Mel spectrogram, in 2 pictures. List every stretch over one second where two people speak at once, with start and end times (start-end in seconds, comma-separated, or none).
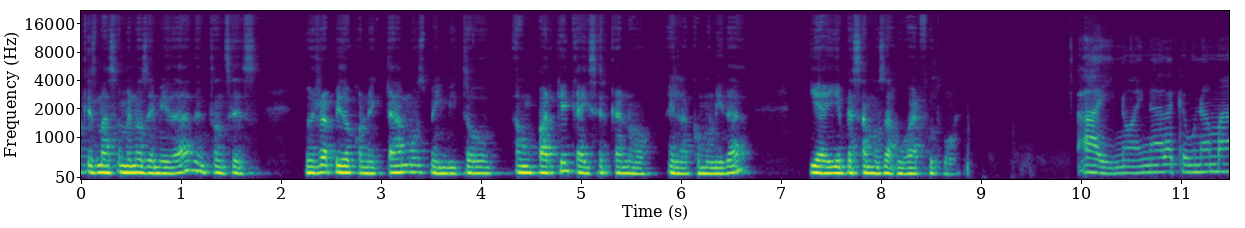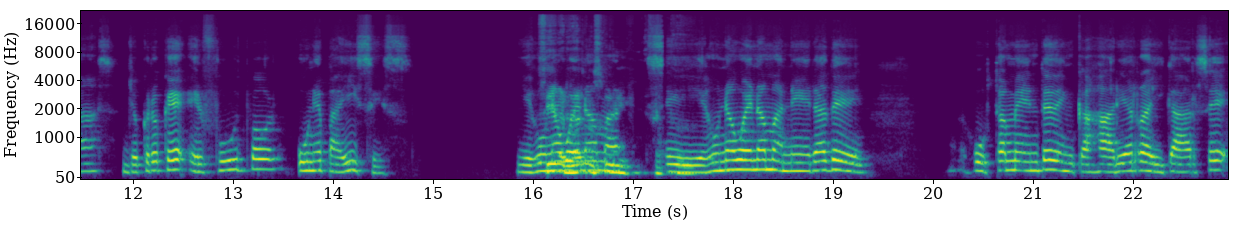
16.0-17.8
